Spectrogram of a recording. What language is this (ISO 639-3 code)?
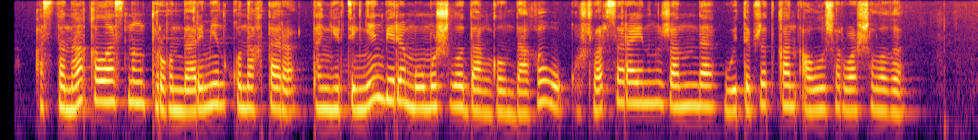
kaz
